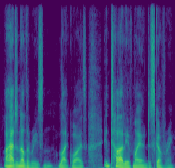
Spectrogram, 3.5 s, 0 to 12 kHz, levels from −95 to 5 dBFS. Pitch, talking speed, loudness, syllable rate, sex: 120 Hz, 170 wpm, -22 LUFS, 7.5 syllables/s, male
